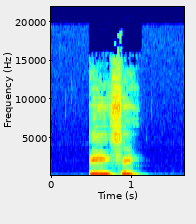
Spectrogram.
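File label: "disi", Cherokee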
